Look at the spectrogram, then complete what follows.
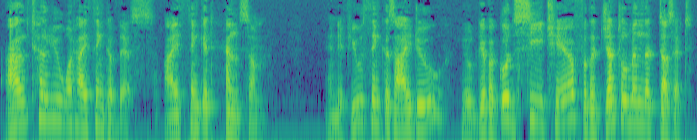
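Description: A man's voice: a little high, big pitch swings, moderate pace, voice pushed up. A man voicing a stern ship's captain addressing his crew in formal, commanding speech. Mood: rousing. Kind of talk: audiobook character voice.

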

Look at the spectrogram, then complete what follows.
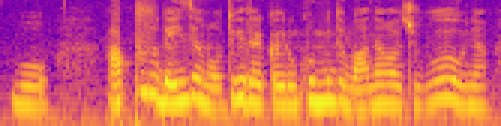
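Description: A woman's voice: medium pitch, quick pace. A woman in her thirties, a guest author, talking in a casual, chatty way in an interview. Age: 30s. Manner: lively, chatty, laughs easily.

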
